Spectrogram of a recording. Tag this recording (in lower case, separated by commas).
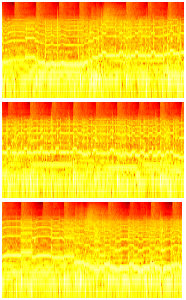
music, bass guitar, guitar, strum, musical instrument, plucked string instrument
